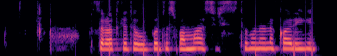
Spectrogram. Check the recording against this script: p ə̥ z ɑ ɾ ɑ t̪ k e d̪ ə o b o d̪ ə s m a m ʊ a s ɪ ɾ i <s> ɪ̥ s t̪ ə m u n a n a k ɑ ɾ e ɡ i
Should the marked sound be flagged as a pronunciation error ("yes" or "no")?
no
